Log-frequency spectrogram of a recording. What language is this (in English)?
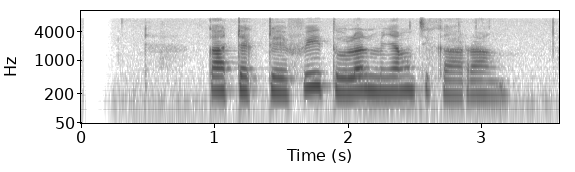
Javanese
